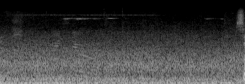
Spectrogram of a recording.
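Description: Busy city street traffic: a steady rumble of road traffic with cars passing.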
